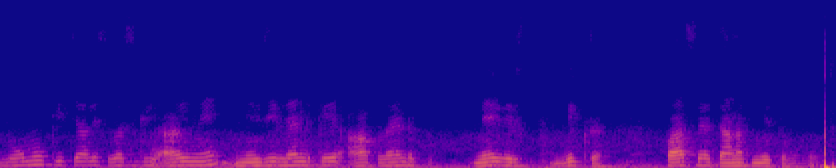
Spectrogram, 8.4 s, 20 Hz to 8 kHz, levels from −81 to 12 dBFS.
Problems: background sounds at intervals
